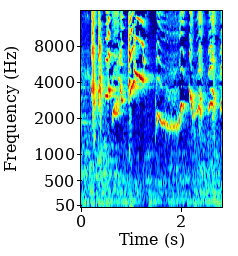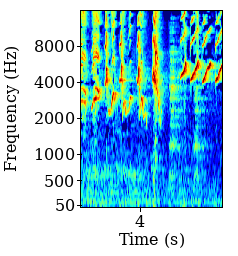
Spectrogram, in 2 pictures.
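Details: Oriental magpie-robin used as a lure bird to make rivals sing back: rapid mix of whistles, smooth upslurred notes and chattering bits, ending in a run of repeated high rising whistles.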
